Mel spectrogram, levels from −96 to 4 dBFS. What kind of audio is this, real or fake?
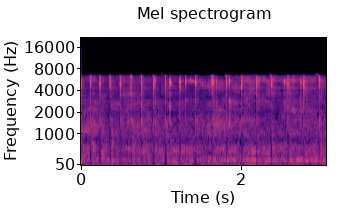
fake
